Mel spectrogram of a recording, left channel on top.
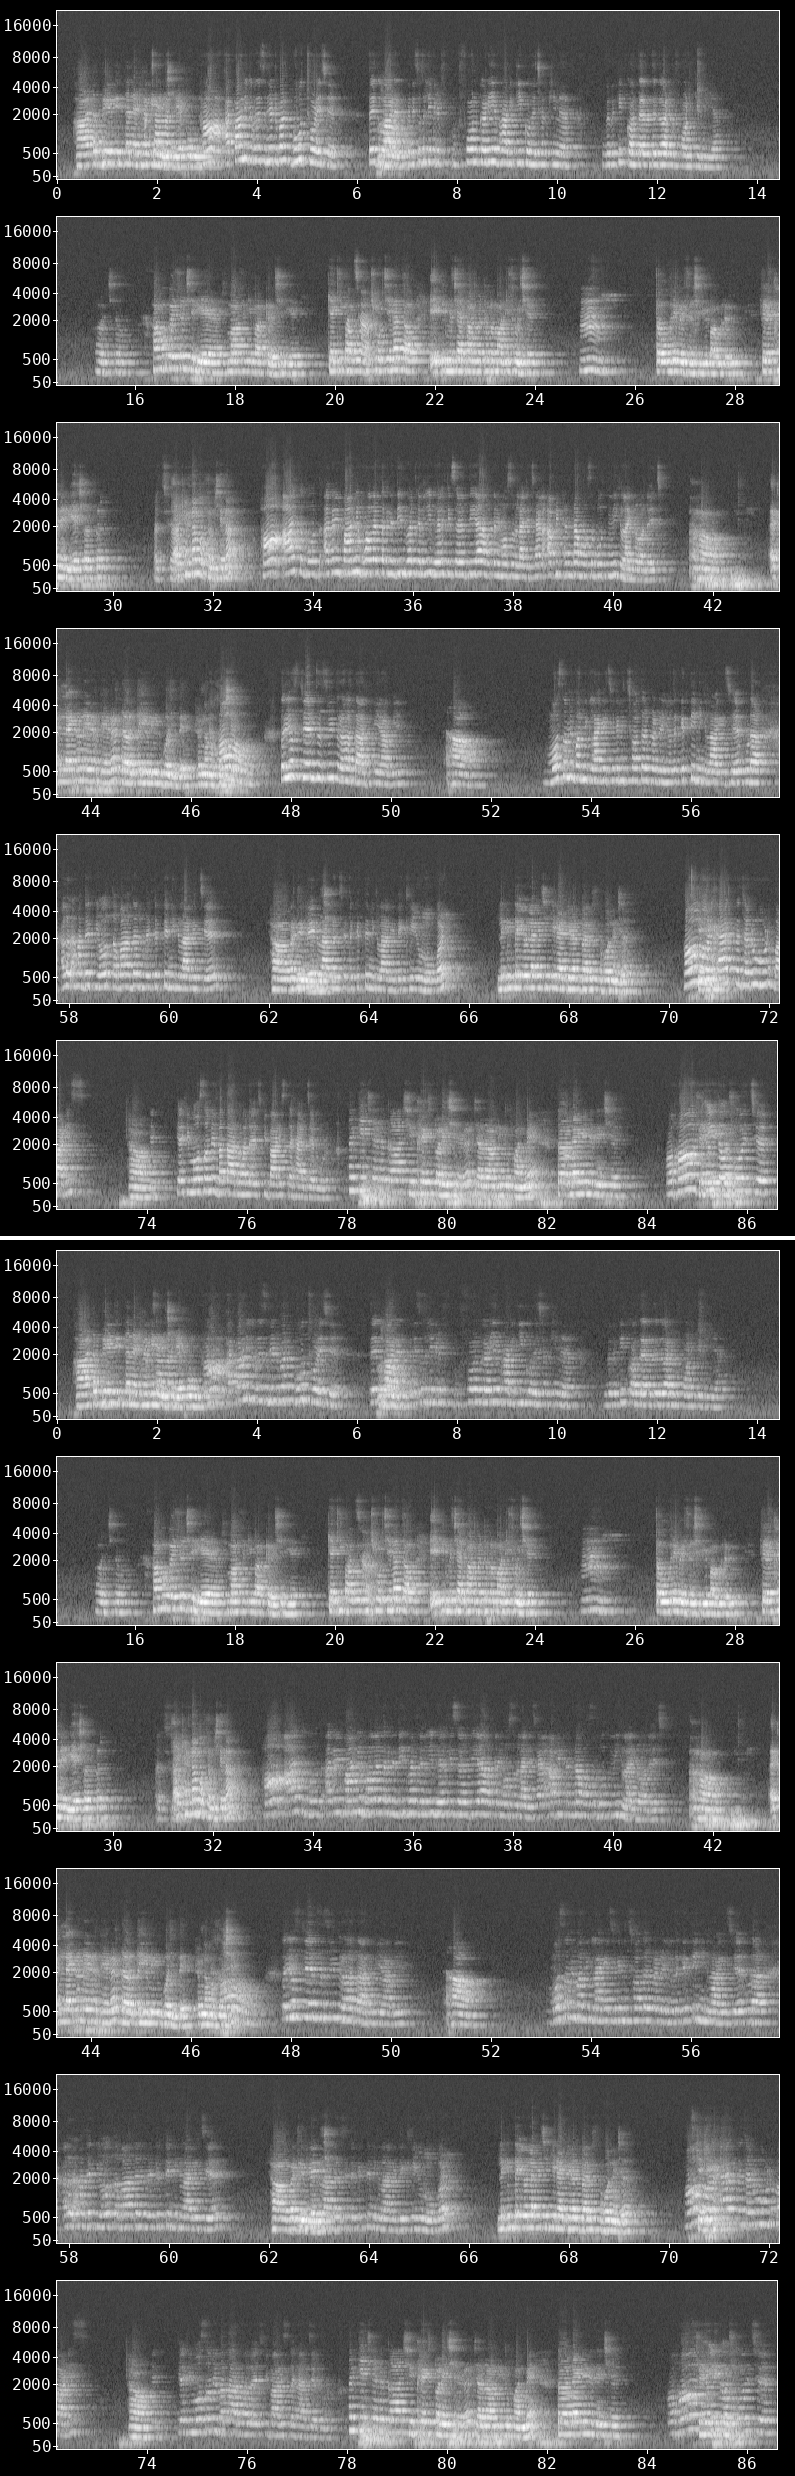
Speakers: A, in the centre; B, on the left (about 50°).
A: हँ तऽ भरि दिन तऽ नेटवर्के
B: अचानक
A: नहि दै छलै
B: मे
A: फोन
B: हँ आ पानी के वजह से नेटवर्क बहुत छोड़ै छै ताहि दुआरे
A: हँ
B: तऽ कनि सोचलियै कनि फोन करियै भाभी की कहैत छलखिन ख ह द की कहते ह ताहि दुआरे मे फोन केली हे
A: अच्छा हमहु बैसल छलियै माँ संगे बात करै छलियै यै कियैकि बाबू
B: अच्छा
A: एखन छोट छै ने तऽ एक दिन मे चारि पाँच बेार तऽ ओकर मालिश होइ छै
B: हूँ
A: तऽ ओम्हरे बैसल छलियै बाबू लगमे फेर रखे ने लियए छत पर
B: अच्छा
A: आइ ठण्डा मौसम छै ने
B: हँ आय तऽ बहुत आ कनि पानी भऽ गेल तऽ कनि दिन भरि कनी ई भेल की सर्दिया कनी मौसम लागे छै अभी ठंडा मौसम बहुत नीक लागे रहल अछि
A: हँ एखन लाइनो नहि रहते अगर तऽ तैयो नींद भऽ जेतै ठंडा मौसम
B: हँ
A: छै
B: तैयो ट्रेन से सुति रहत आदमी अभी
A: हँ
B: मौसम में बड़ नीक लागैत छै क छतर पर रहि तऽ कत नीक लागै छै पूरा अगर अहाँ देखियौ तऽ बादल में कतेक नीक लागै छै
A: हँ बड
B: अखन
A: नीक
B: मेघ
A: लगै
B: लागल छै तऽ कते नीक लागै देखैयो में ऊपर
A: लेकिन तैयो लगे छै कि राति बिराति बारिश हो नहि जाय
B: हँ
A: कियाकि
B: मगर
A: एखन
B: होयत तऽ जरूर बारिश
A: हँ
B: कियाकि मौसमे बता रहल अछि कि बारिश तऽ हैत जरूर
A: किछु अगर गाछ खसि पड़ै छै अगर जदा आँधी तूफान में तऽ
B: हँ
A: लाइने नहि दै छै
B: हँ
A: सेहो
B: तऽ ई
A: दिक्कत
B: तऽ होइ छै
